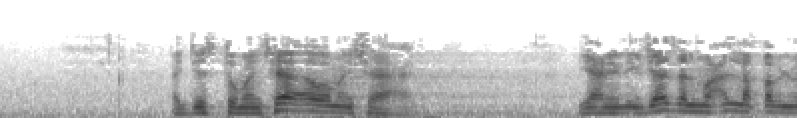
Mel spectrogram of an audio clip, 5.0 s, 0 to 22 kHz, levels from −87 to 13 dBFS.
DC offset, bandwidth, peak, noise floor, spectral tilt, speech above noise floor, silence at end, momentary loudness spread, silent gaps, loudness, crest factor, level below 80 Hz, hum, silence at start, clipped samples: under 0.1%; 8 kHz; 0 dBFS; -48 dBFS; -3.5 dB/octave; 28 dB; 0 s; 14 LU; none; -20 LUFS; 22 dB; -46 dBFS; none; 1.1 s; under 0.1%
